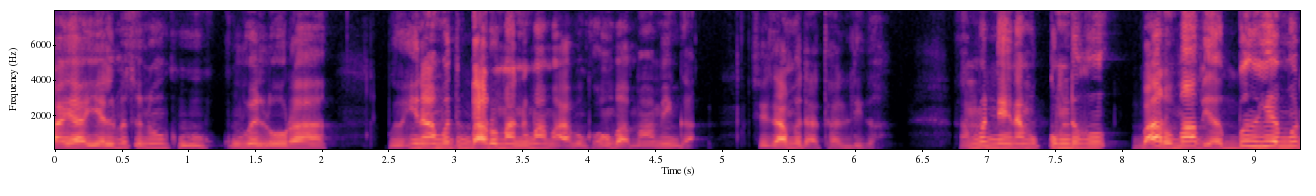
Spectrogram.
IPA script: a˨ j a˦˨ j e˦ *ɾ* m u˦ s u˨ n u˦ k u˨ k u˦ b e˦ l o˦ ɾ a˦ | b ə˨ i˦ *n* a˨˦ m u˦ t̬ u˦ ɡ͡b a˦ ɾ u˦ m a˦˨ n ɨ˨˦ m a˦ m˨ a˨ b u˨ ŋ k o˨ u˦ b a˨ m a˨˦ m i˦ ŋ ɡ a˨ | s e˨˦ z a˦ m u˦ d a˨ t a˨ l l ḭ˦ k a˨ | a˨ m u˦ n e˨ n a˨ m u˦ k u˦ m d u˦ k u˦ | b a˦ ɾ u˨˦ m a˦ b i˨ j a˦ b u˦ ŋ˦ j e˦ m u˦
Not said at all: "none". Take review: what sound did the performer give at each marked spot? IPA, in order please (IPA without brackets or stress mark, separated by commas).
l, n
